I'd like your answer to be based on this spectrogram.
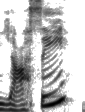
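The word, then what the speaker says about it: Gyasi: It's by I believe you say her last name, Yasi. I think the G is silent. It's G-Y-A-S-I.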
